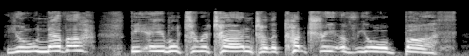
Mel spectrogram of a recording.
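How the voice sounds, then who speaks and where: A woman voicing a savage, defiant medieval villain lord in an audiobook, shouting and taunting. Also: high voice, fairly even intonation, unhurried, dry recording, studio quality, voice pushed up. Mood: savage accusation.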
